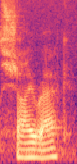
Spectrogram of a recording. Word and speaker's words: Chiraq: And example of that in mainstream entertainment would be the movie by the director Spike Lee called Chiraq. That's spelled C-H-I-R-A-Q. So it's combining Chicago with Iraq.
